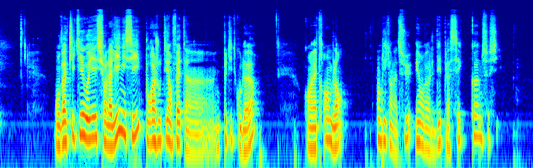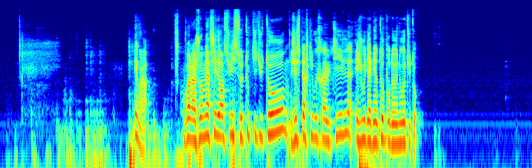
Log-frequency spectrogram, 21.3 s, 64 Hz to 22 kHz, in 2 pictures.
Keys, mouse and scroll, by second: 2.6 click, 7.3 click, 8.8-10.5 drag, 11.8 KP_Add, 12.4 KP_Subtract, 13.2 KP_5, 13.7 F1, 14.9 click, 19.4 click.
